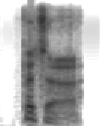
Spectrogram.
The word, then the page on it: pita: British English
